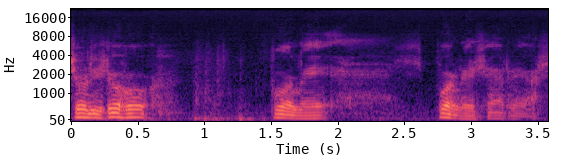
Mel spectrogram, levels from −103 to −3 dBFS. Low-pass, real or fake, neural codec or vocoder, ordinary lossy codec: none; fake; vocoder, 44.1 kHz, 128 mel bands, Pupu-Vocoder; none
